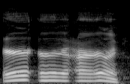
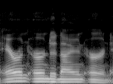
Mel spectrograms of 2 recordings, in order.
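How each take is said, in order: First: Every word sounds like earn in Baltimore accent. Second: The vowels stay distinct in a general accent. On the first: "it don't sound like earn earn" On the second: "I ain't from Baltimore because I can say it"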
